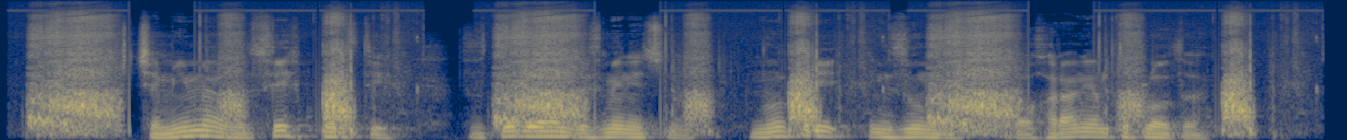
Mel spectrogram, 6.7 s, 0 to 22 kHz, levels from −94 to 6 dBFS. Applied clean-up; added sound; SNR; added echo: none; Writing; -1 dB; none.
